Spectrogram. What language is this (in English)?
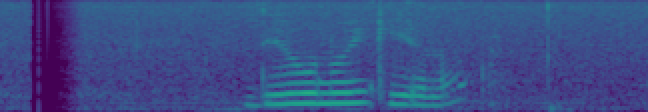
Sinhala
